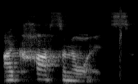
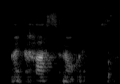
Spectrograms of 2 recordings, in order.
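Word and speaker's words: eicosanoids: we call them the icosanoids you don't say the e the e is silent mycosinoids so they're basically unsaturated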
